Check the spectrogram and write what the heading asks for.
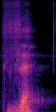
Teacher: is a voiced sound which means that you use your vocal chords to pronounce it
